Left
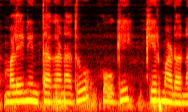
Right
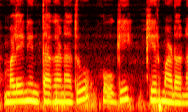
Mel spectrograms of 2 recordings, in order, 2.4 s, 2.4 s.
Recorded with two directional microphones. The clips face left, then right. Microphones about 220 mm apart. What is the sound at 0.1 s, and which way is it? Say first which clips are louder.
A woman's voice: right 4 dB; 35° right (ahead or behind).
